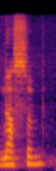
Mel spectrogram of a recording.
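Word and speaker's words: نصب: okay so in this case an apple is nusb outside is nus yesterday is nus quickly is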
